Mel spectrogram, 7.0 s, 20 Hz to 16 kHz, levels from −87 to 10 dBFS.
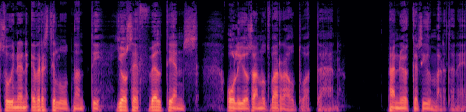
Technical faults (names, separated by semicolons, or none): none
